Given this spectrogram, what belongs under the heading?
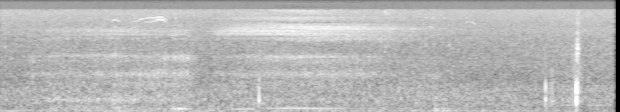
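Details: Ten-year-old Wheaten Terrier sleeping between its owners: soft, low, rough snoring with a few faint clicks in a quiet room.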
